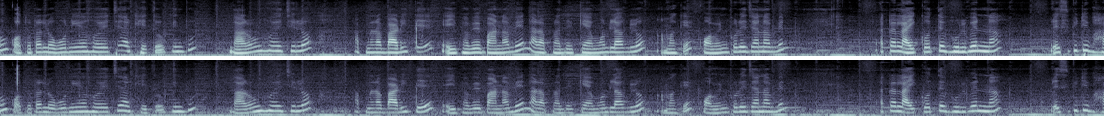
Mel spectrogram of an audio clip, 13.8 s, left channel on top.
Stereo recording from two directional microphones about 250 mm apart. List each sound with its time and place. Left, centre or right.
0.1 s a woman's voice: left
2.9 s a woman's voice: left
11.0 s a woman's voice: left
